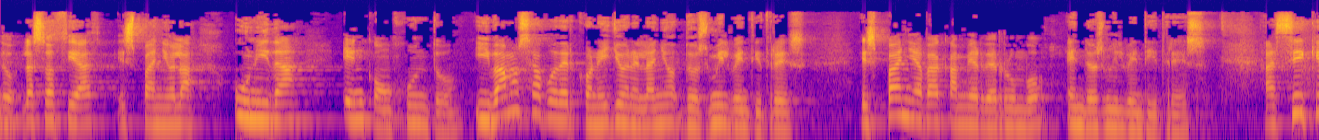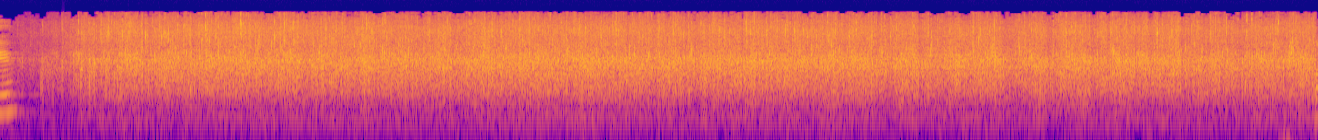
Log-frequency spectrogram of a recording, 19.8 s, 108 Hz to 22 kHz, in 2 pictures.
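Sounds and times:
speech: 0.0s - 10.6s
large crowd applauding at a Partido Popular rally in Spain: 10.0s - 19.7s.

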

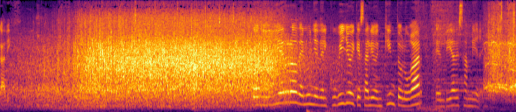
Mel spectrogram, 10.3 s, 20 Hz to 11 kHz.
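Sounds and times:
speech: 0.0s - 0.9s, 5.9s - 9.9s
large crowd applause: 0.4s - 6.3s, 9.7s - 10.3s.

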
